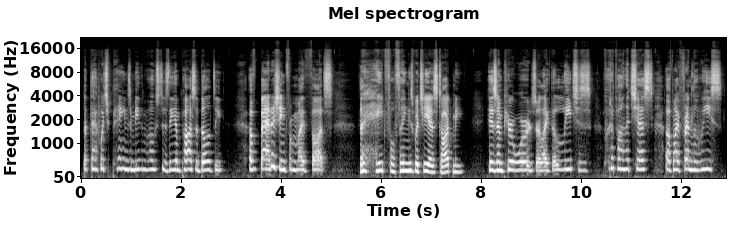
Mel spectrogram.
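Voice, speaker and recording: A man voicing a distressed, ashamed twelve-year-old girl in an audiobook, with a trembling, halting delivery. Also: very high-pitched, flat delivery, vocal fry, voice pushed up, exaggerated voice. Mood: ashamed, pleading. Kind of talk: dramatised audiobook reading.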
